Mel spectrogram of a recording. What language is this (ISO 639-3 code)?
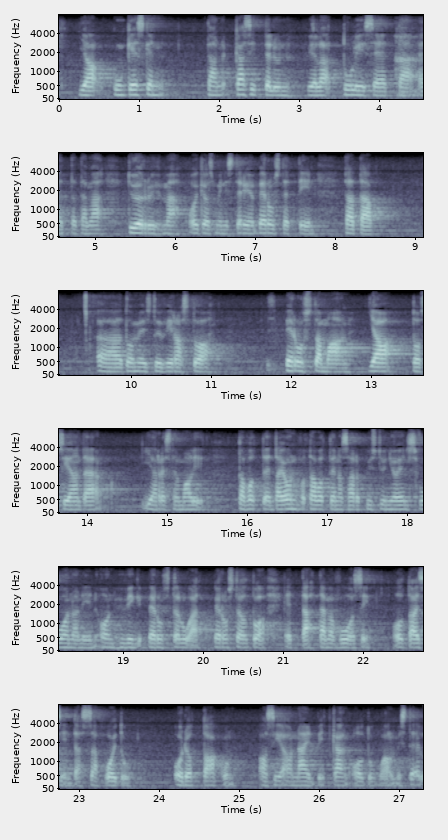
fin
